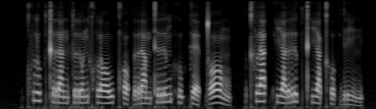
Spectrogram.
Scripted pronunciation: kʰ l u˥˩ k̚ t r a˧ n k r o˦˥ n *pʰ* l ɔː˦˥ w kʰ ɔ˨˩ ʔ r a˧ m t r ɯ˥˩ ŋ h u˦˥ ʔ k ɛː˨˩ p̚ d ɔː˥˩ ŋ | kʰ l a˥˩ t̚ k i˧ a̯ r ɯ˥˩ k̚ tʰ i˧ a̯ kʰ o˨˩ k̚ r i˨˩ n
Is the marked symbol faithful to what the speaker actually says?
no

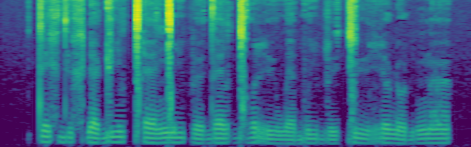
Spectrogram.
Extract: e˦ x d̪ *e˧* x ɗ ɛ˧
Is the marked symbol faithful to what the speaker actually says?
no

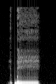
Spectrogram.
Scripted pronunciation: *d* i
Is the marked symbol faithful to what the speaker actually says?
no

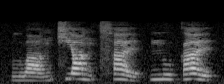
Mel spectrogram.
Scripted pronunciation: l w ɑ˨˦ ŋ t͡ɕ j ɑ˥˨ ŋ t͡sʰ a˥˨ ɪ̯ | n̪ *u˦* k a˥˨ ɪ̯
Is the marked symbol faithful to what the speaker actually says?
no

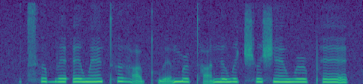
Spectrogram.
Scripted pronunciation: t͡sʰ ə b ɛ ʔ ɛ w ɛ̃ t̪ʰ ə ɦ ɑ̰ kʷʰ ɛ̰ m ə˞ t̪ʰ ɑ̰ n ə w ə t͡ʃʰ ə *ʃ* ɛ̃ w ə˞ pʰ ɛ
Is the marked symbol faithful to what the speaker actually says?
yes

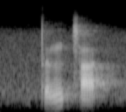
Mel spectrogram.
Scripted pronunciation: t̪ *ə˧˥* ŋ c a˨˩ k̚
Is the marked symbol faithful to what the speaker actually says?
yes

